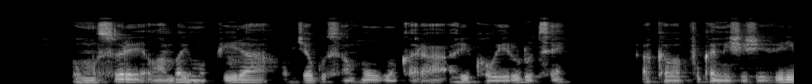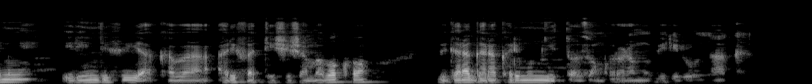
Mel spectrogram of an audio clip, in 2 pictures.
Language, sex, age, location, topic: Kinyarwanda, male, 25-35, Kigali, health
